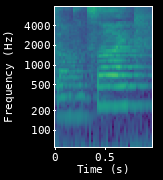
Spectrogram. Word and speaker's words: Dambudzo: he also says that which is often pronounced more like Don juicai in Zimbabwe is generally a name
